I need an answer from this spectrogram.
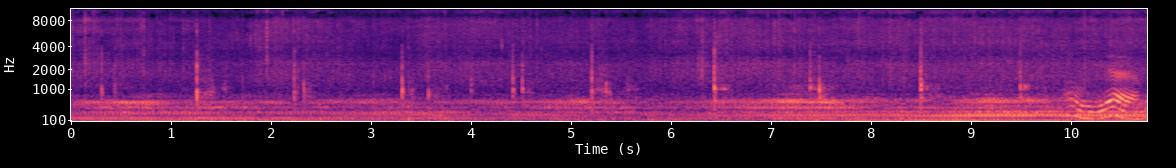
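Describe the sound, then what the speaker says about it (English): Steady sizzling and crackling of food frying in a pan on a Coghlan's emergency stove, with faint clinks and stirring noises on top, close by and fairly constant. "Nice sizzle."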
